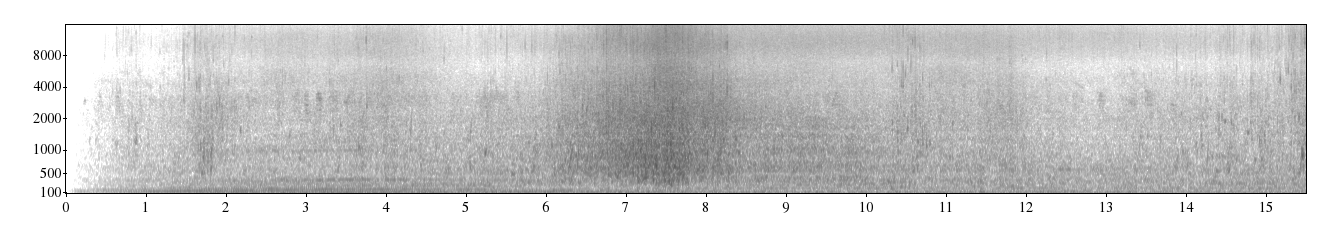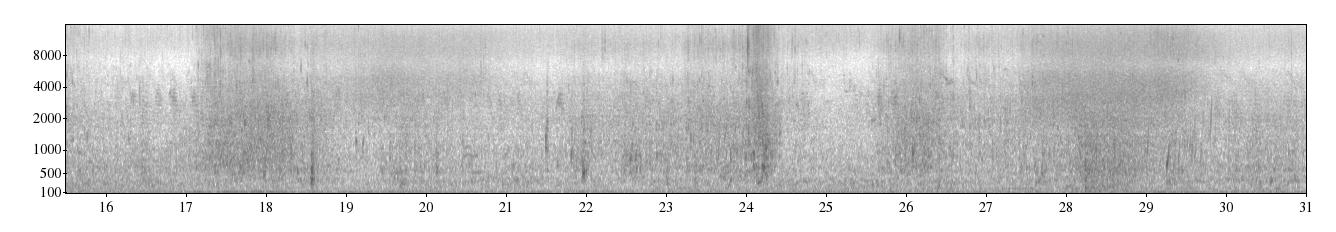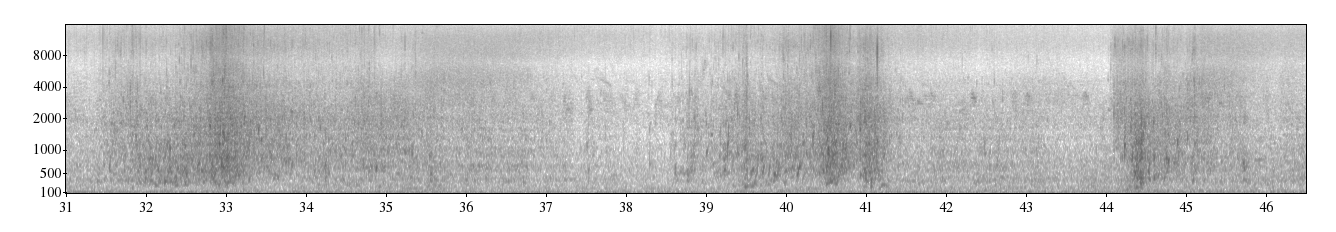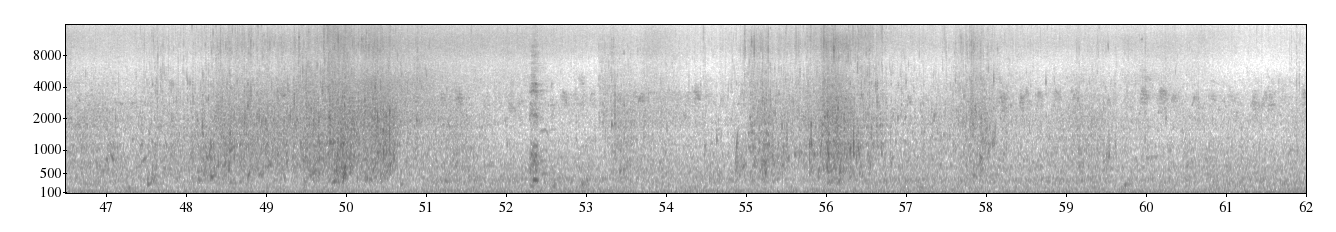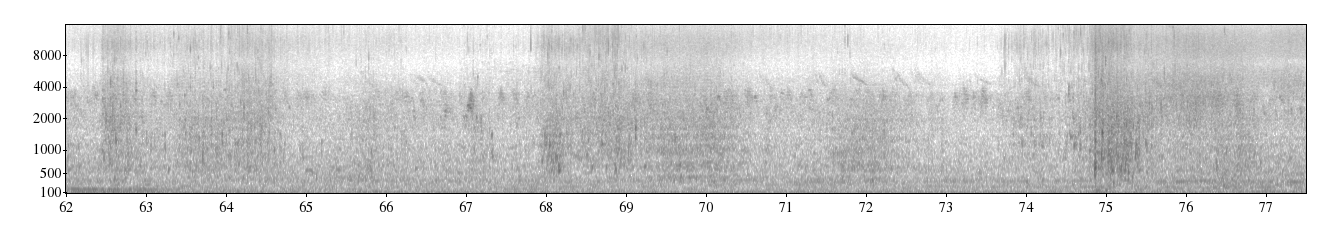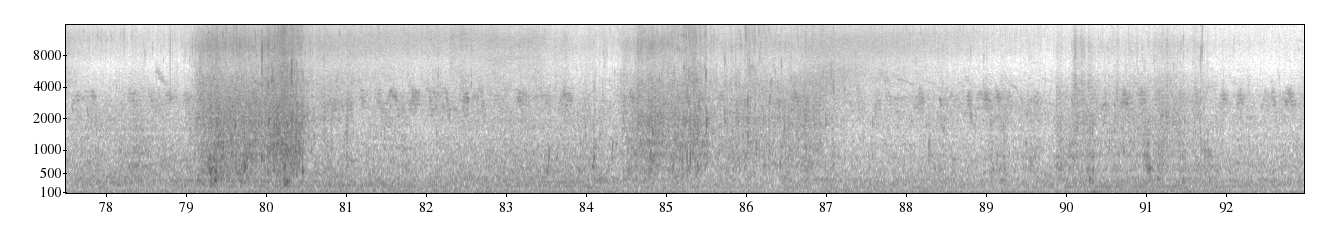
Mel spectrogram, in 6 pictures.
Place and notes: Birds singing, Chicken sounds, Small fishing port, Small beach, Waves and tides
Zoom H2n MS+XY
